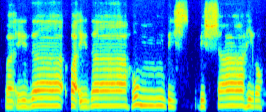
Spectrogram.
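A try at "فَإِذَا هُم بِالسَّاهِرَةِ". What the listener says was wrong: Humnya bindang ikhfa safawi. kurang nyamber. Bisa kurang nyamber Kak.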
